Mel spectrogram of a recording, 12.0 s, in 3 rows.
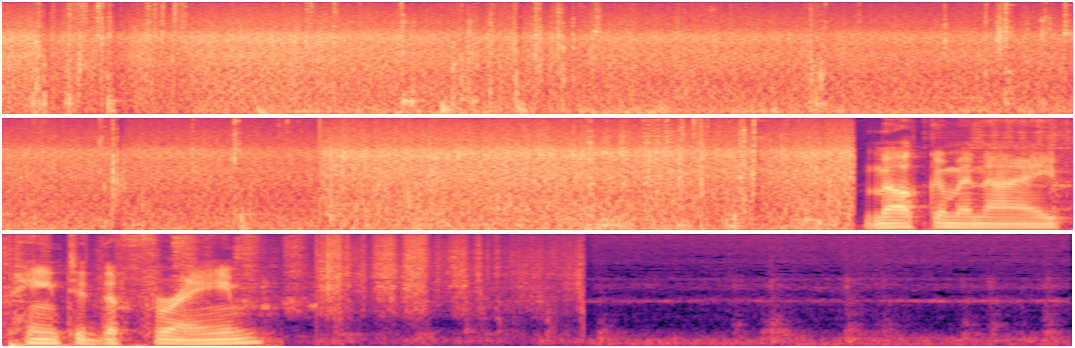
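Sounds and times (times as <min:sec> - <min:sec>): rain hissing: 0:00.0 - 0:09.0.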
